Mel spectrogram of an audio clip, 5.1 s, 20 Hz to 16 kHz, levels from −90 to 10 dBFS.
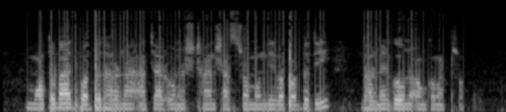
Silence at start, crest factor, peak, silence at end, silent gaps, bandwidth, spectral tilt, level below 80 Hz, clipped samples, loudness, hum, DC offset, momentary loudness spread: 0.25 s; 22 dB; 0 dBFS; 0.4 s; none; 11.5 kHz; -8 dB/octave; -44 dBFS; under 0.1%; -23 LUFS; none; under 0.1%; 13 LU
